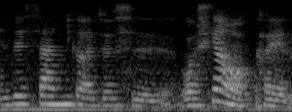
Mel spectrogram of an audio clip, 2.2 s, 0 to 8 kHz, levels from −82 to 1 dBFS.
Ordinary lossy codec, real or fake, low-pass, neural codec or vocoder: none; real; 7.2 kHz; none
